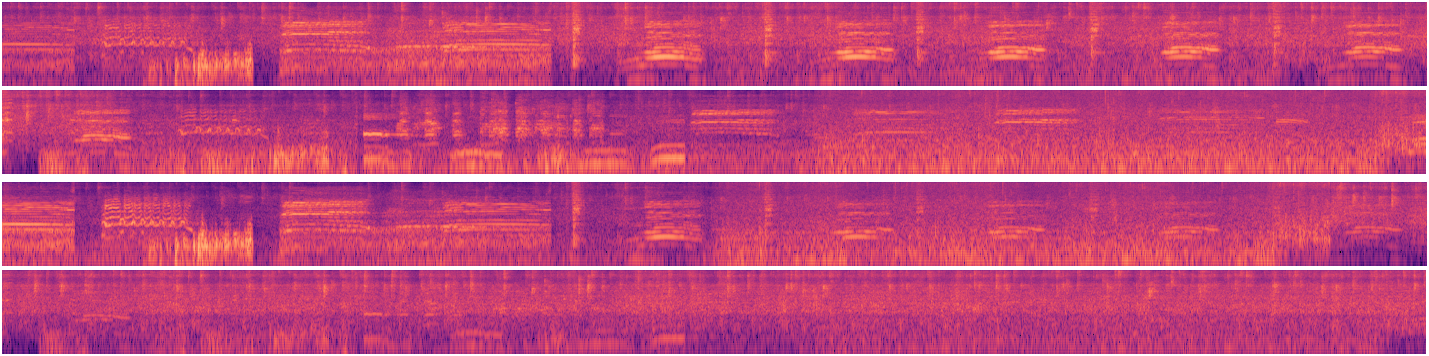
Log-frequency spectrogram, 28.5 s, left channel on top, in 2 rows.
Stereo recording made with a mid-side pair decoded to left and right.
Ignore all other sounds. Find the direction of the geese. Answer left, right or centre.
left.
